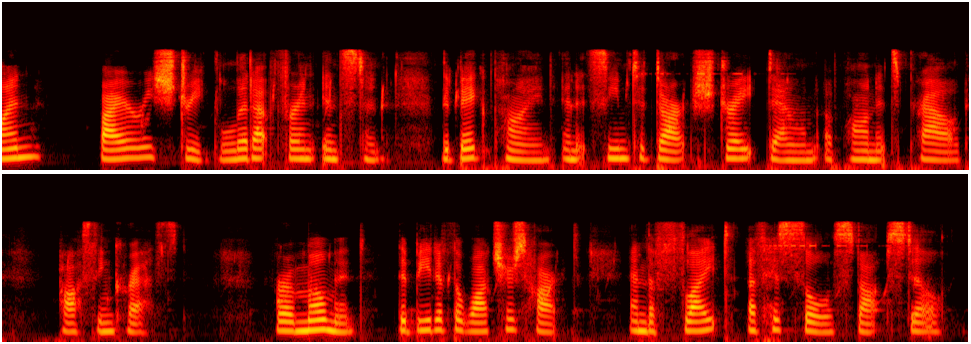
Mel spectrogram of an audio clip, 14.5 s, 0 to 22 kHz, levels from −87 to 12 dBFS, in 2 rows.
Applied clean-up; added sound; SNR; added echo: neural mask model DeepFilterNet 3.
